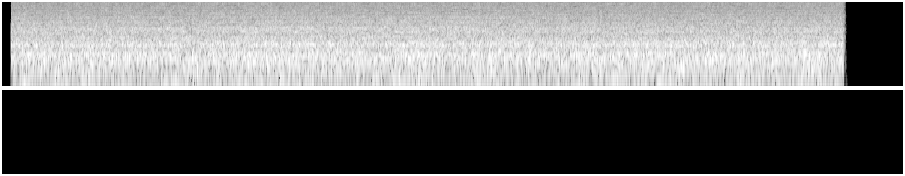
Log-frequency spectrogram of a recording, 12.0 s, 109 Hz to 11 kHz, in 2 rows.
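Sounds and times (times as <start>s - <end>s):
stream rushing over stones: 0.1s - 5.6s.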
